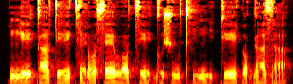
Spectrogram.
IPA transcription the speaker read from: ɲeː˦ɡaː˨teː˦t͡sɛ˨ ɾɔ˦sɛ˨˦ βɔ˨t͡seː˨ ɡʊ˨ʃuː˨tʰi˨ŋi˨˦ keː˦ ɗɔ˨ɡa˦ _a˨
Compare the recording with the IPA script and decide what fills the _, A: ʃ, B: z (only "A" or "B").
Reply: B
